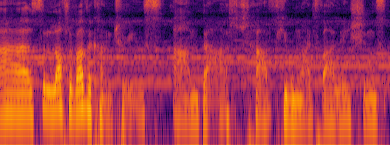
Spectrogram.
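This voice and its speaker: Over music in the background, a woman with a Kerry accent talks at a fairly slow pace in a very deep, low voice with very wide pitch swings. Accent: Irish (Kerry). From Kerry, south-west Ireland. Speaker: doctor. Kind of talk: casual talk to camera. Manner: hesitant, many fillers.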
